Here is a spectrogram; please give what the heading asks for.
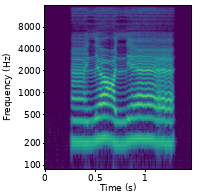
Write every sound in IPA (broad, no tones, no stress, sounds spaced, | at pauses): æ̃ lʲ ɑ lʲ æ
